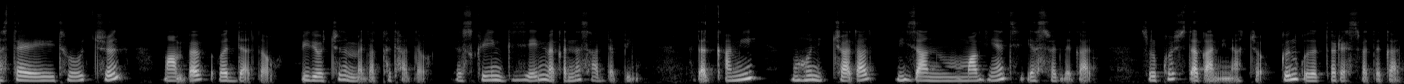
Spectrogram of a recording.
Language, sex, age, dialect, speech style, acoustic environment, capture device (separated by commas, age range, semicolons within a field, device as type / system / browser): Amharic, female, 35-44, Ethiopia - Addis Ababa, relaxed, nature, mobile / Linux / Chrome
